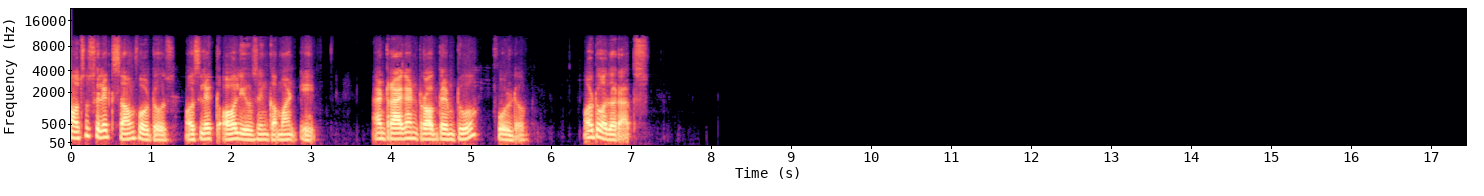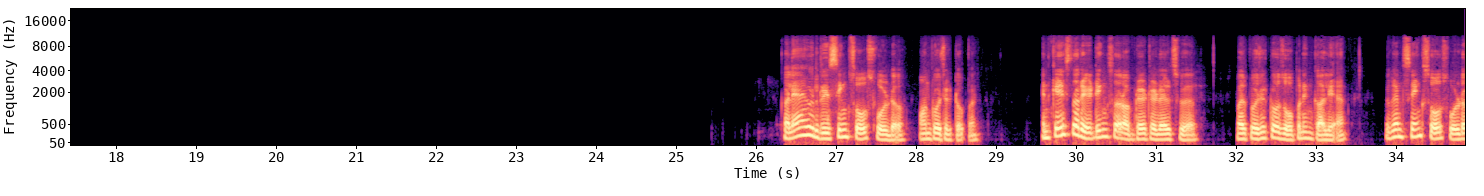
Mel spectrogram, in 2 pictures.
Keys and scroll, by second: 3.1 super+a.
